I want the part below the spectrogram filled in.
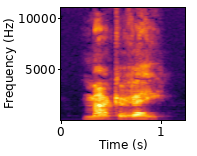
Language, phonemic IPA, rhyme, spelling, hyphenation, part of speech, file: Dutch, /ˌmaː.kəˈrɛi̯/, -ɛi̯, makerij, ma‧ke‧rij, noun, Nl-makerij.ogg
- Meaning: 1. workshop 2. production facility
